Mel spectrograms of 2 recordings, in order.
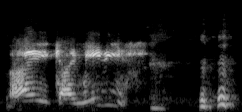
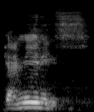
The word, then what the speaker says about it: Ganymede: Ganymedes. Yes, Ganymedes.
